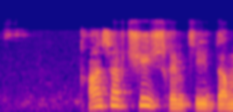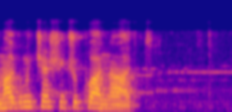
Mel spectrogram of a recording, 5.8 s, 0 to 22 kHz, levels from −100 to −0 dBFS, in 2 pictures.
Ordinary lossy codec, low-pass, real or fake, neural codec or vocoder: Opus, 32 kbps; 7.2 kHz; real; none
